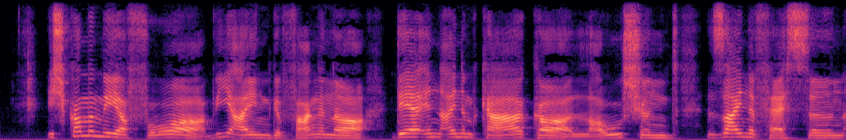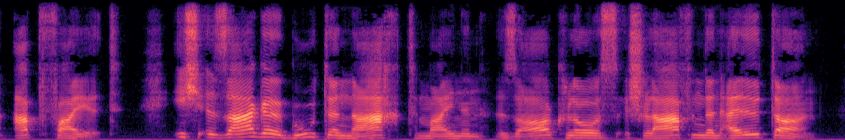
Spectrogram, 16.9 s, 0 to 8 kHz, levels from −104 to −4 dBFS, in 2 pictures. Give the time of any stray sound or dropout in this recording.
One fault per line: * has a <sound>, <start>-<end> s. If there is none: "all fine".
all fine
